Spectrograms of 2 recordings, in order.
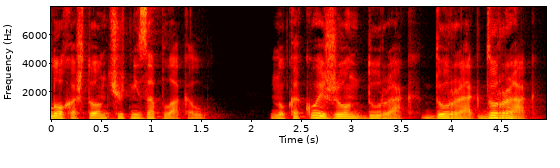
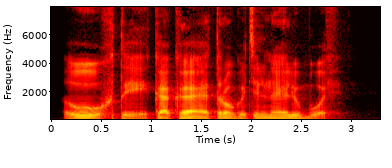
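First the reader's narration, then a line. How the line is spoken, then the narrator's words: Man's mocking snort. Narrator (Russian): Хмыкнул мужчина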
